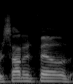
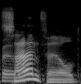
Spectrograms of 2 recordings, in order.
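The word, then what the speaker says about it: Sonnenfeld: his name Seinfeld or sonenfeld uh not Seinfeld not Seinfeld it's like Sonic it's like simonfeld he not only nailed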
